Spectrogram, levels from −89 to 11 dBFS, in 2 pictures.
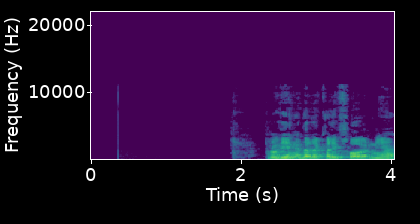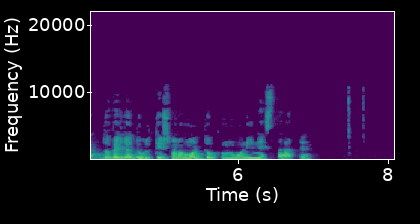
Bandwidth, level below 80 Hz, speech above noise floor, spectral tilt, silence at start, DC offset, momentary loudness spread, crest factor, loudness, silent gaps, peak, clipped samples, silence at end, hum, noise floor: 10.5 kHz; -36 dBFS; over 73 dB; -7 dB/octave; 2.35 s; under 0.1%; 7 LU; 18 dB; -18 LUFS; none; -2 dBFS; under 0.1%; 1.1 s; none; under -90 dBFS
